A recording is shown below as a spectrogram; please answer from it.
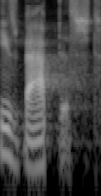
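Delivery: mock mutter under breath. Retelling a relative at the table looking over to another person; retelling an under-breath remark. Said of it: "kind of under their breath".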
